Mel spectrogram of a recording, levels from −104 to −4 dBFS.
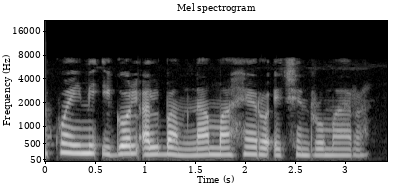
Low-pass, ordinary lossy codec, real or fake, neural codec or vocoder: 7.2 kHz; AAC, 48 kbps; real; none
